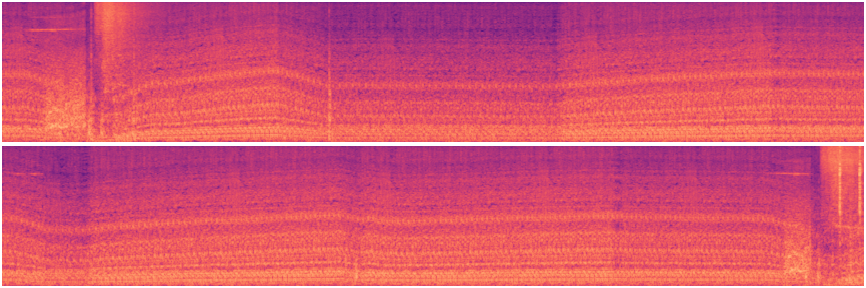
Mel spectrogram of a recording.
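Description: A truck's diesel engine hums steadily, its pitch rising and falling as it speeds up and slows down.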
